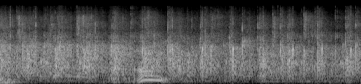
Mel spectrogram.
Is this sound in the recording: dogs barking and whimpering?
no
